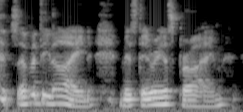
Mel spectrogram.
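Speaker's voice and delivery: slow, drawn-out bingo call; bingo caller. Shown as a demonstration. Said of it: "That's my bingo call now".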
